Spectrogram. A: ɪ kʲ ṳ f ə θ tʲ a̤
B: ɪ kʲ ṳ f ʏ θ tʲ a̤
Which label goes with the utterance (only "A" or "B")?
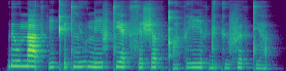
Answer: B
